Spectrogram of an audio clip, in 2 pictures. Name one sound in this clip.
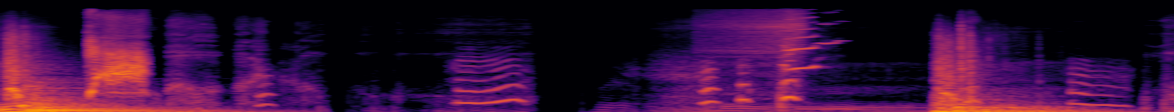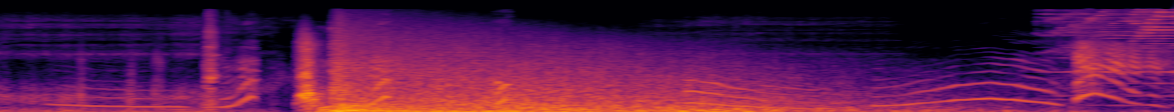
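A cartoon character cries out in alarm in a high, childlike voice.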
